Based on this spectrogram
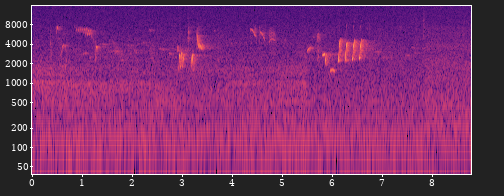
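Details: Nightingale singing in spring in Provence, near a hoopoe nest under a chestnut tree: short, varied phrases of thin high whistles, then a fast run of five or six repeated sharp notes, over faint steady hiss.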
